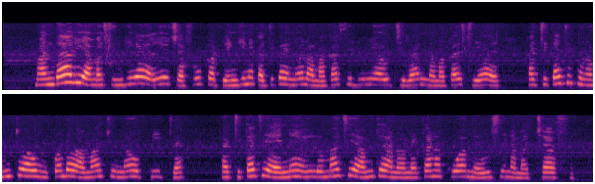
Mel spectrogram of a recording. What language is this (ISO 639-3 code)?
swa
